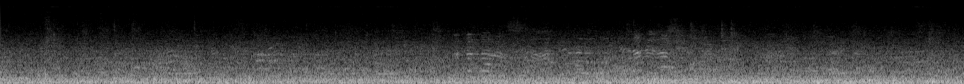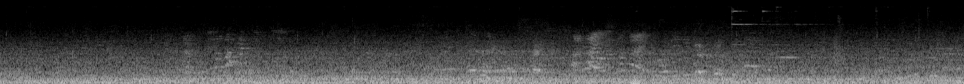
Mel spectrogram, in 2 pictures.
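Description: Several people talk faintly in the distance outdoors.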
